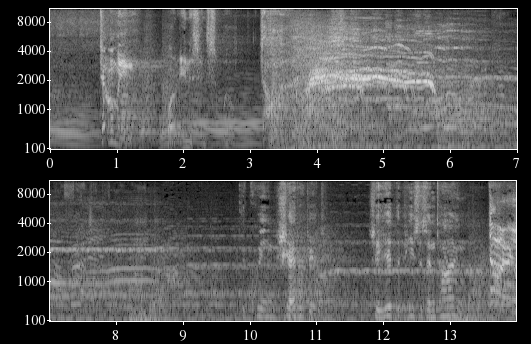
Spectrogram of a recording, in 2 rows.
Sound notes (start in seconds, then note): 3.2 people in cage scream; 6.0 people in cage moaning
